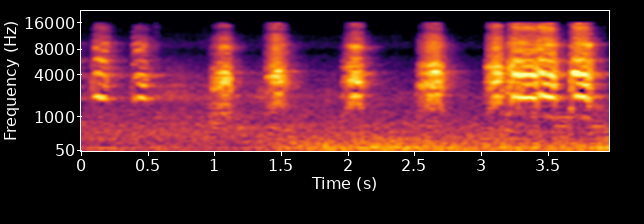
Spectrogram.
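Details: Sun conures (Aratinga solstitialis) at Artis zoo, Amsterdam: harsh, high, grating screeches in rapid, uneven bursts.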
